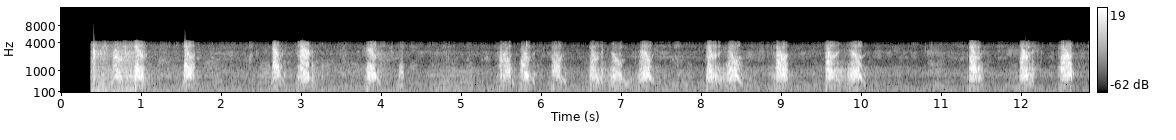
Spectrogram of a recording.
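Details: Several dogs named as beagles, a Boston terrier, a Jack Russell, a chihuahua and a puggle chase each other in play, tag style; sharp yapping barks come in bursts, often doubled, about twenty across the stretch, fairly evenly spaced.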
